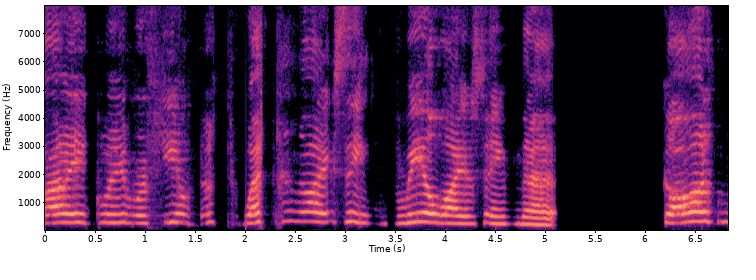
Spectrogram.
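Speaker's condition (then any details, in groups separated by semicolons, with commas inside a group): Cerebral palsy; wheelchair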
